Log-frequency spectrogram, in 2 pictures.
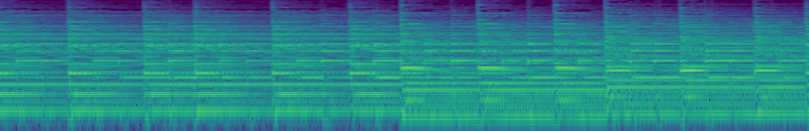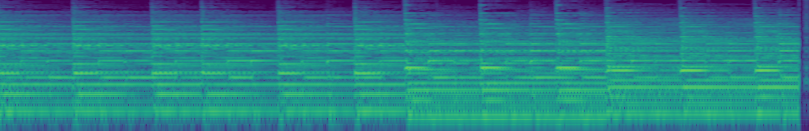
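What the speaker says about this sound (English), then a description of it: "Impress your friends with this simple but awesome piano melody." Piano plays with both hands, a steady repeating melody over low sustained bass chords that shift every few seconds, loud and close with no talking.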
